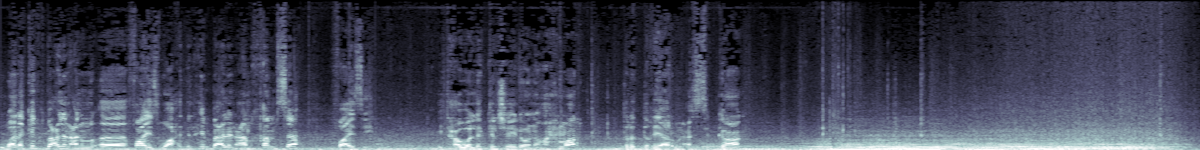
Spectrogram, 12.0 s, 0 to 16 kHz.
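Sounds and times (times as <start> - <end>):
car engine accelerating: 3.7 - 12.0.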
